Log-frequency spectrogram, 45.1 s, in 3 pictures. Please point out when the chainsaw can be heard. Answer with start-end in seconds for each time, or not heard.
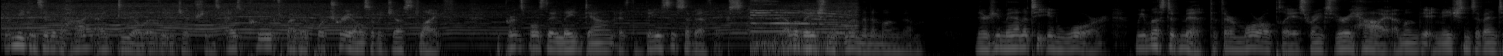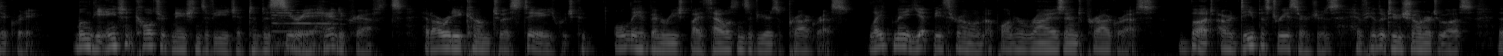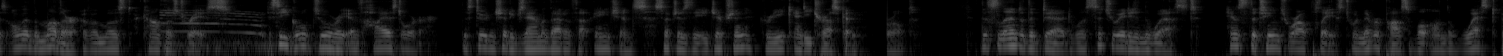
0.0-8.6.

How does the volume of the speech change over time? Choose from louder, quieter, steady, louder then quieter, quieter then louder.
steady.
